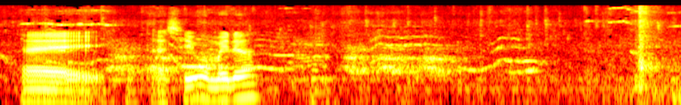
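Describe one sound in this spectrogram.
Small animals squeak and chirp up close.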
